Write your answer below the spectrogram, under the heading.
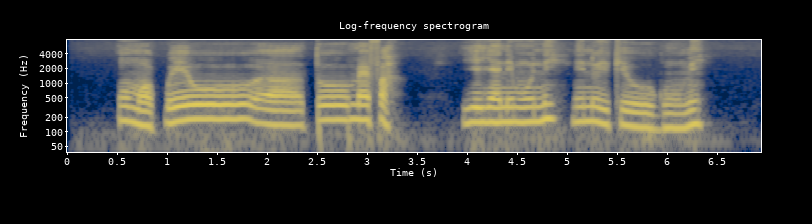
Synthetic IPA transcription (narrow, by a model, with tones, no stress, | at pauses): mõ˧mɔ̃˨k͡pe˨˦o˦a˦˨to˦mɛ˦fa˦˨ | i˨je˦jɛ̃˧nĩ˦mo˧nĩ˦nĩ˦nũ˦i˧ke˧o˨ɡũ˨mĩ˨˦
